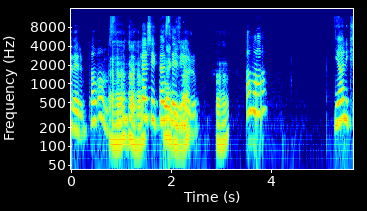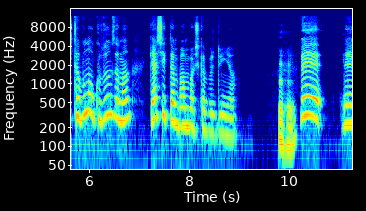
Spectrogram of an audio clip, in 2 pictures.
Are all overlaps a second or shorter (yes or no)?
no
